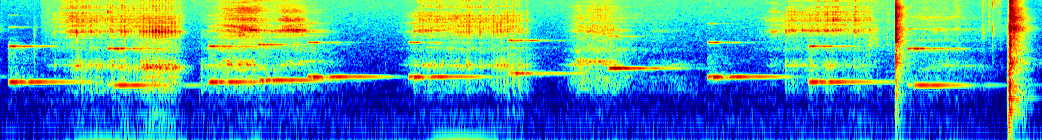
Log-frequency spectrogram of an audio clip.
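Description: A sleeping person snoring, two long snores about three seconds apart, over a slow, soft melody of single clear sustained notes. A sharp click comes near the end.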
